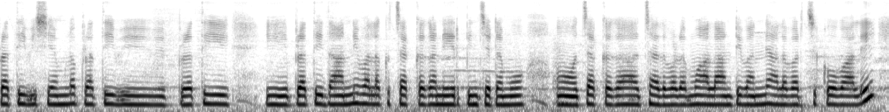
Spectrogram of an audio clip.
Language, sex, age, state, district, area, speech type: Telugu, female, 30-45, Telangana, Warangal, urban, spontaneous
